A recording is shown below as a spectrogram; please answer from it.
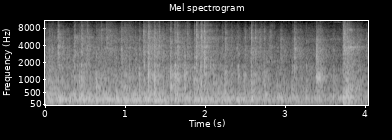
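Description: Wire-frame laundry cart rolling along a hard floor, rattling and clattering continuously, with a louder knock near the end.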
